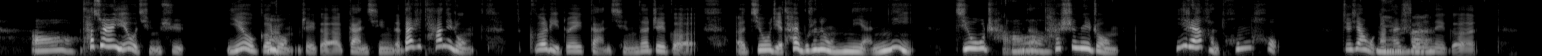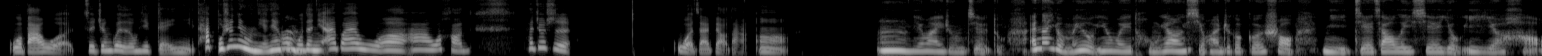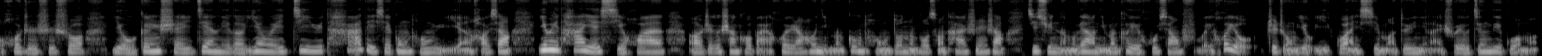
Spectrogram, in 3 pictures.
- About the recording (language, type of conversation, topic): Chinese, podcast, 你最喜欢的歌手是谁？为什么喜欢他/她？
- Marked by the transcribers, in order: teeth sucking; teeth sucking; other background noise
